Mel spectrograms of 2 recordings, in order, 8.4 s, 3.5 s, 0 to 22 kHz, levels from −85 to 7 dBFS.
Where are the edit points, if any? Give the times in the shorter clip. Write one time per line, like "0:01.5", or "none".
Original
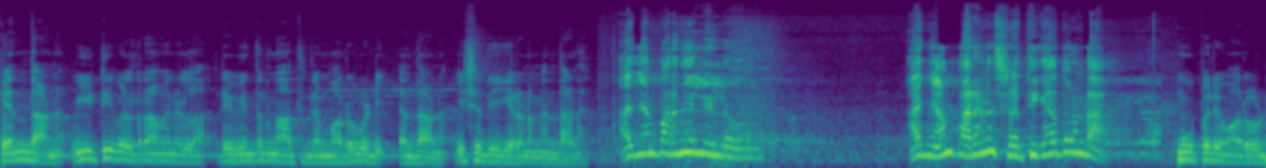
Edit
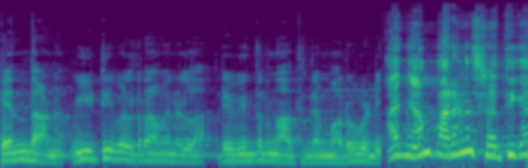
0:02.5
